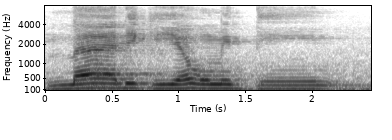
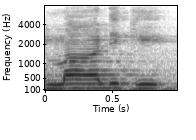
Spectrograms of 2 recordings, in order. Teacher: And the sifa of reading the mim with tarqiq, empty mouth, that is a sifa lazima, permanent sifa. Mim can never be read or recited to the full mouth.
